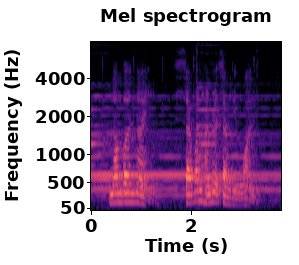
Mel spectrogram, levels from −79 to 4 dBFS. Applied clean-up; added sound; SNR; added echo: none; Tick-tock; 6 dB; none.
